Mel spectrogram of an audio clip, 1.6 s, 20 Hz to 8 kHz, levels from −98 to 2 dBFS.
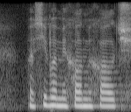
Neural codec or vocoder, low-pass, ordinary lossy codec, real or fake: none; 7.2 kHz; none; real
